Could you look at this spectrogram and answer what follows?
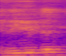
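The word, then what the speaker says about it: read: ही रीड, ही, इसको रीड नहीं पढ़ेंगे, इसको प्रोनाउंसिएशन रेड होता है, तो ही रेड अ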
